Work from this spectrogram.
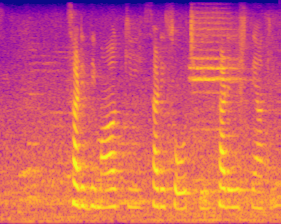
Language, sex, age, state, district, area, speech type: Dogri, female, 30-45, Jammu and Kashmir, Jammu, urban, spontaneous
